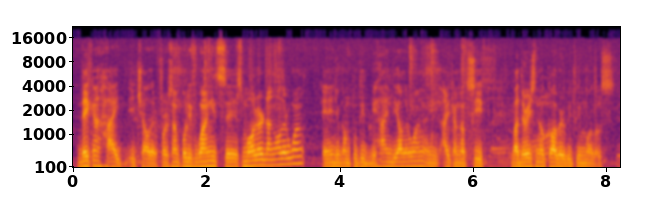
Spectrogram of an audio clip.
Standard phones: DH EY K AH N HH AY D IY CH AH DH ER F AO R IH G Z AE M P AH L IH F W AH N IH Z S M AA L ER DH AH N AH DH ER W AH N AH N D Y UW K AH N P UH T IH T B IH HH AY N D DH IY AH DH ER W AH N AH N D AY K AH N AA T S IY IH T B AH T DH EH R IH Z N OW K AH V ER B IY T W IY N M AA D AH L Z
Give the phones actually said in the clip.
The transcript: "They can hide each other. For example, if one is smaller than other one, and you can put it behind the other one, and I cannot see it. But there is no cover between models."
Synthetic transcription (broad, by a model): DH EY K AH N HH AY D IY CH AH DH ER F AO R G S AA M P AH L IH F W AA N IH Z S M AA L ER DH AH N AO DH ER W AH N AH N Y UW K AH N P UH T IH T B IH HH AY N D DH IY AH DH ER W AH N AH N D AY K AH N AA T S IY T B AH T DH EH R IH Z N OW K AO B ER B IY T W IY N M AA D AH L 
